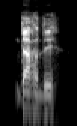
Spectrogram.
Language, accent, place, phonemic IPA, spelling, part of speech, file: French, France, Lyon, /daʁ.de/, darder, verb, LL-Q150 (fra)-darder.wav
- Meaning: 1. to shoot (an arrow, look etc.) 2. to point (up or out)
